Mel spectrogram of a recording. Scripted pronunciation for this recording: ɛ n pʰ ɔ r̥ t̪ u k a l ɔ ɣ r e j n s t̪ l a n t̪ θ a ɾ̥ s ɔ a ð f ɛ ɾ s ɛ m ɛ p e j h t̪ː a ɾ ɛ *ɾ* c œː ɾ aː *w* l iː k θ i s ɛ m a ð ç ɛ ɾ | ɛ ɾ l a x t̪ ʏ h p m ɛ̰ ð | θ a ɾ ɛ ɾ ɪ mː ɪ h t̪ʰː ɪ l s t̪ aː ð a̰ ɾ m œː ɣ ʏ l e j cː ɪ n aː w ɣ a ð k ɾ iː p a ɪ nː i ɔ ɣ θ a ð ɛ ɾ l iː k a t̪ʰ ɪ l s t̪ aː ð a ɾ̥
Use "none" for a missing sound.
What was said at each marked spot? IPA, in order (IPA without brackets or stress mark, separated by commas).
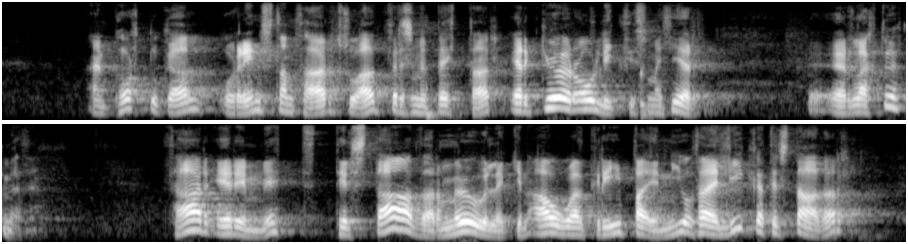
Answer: ɾ, w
